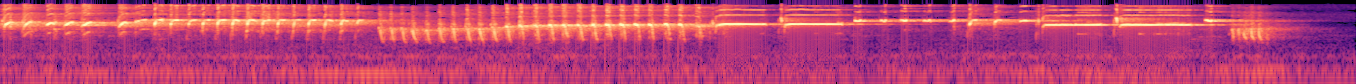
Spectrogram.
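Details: Energetically singing canary, its long song meant as a model for young birds: a rapid stuttering trill, a rising buzzy roll, then a series of clean steady whistles and a final low note.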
